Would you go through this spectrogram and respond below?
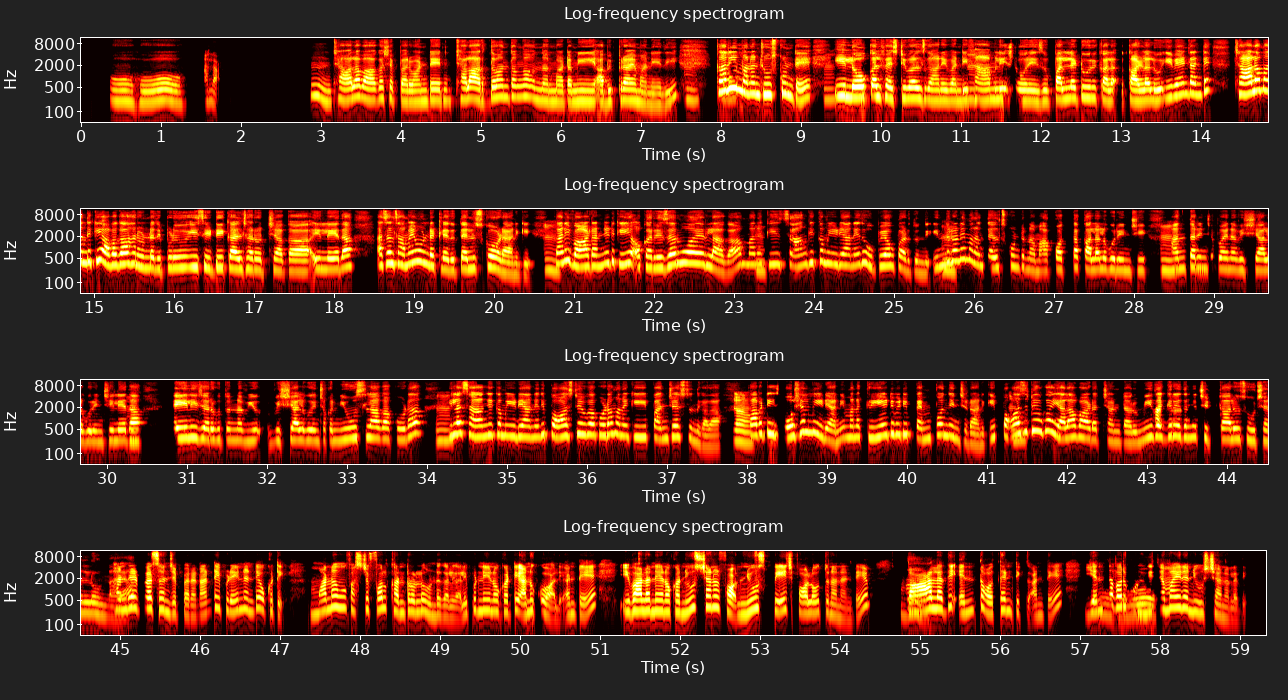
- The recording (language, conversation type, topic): Telugu, podcast, సామాజిక మీడియా ప్రభావం మీ సృజనాత్మకతపై ఎలా ఉంటుంది?
- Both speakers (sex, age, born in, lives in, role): female, 20-24, India, India, host; female, 25-29, India, India, guest
- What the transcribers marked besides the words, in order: in English: "లోకల్ ఫెస్టివల్స్"; in English: "ఫ్యామిలీ"; in English: "సిటీ"; in English: "రిజర్వాయర్‌లాగా"; other background noise; in English: "మీడియా"; in English: "డైలీ"; in English: "న్యూస్‌లాగా"; in English: "మీడియా"; in English: "పాజిటివ్‌గా"; in English: "సోషల్ మీడియా‌ని"; in English: "క్రియేటివిటీ"; in English: "పాజిటివ్‌గా"; in English: "హండ్రెడ్ పర్సెంట్"; in English: "ఫస్ట్ ఆఫ్ ఆల్ కంట్రోల్‌లో"; in English: "న్యూస్ చానల్ ఫా న్యూస్ పేజ్ ఫాలో"; in English: "ఆథెంటిక్"; in English: "న్యూస్"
